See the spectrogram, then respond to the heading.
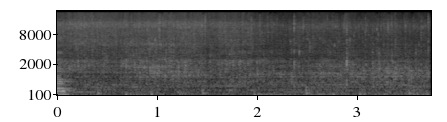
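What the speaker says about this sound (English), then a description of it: "let's watch the sizzle" Rendered pork fat sizzling and frying in a pan during a slow roast cook, a dense continuous crackle and hiss with faint stirring bumps underneath, close and steady.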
